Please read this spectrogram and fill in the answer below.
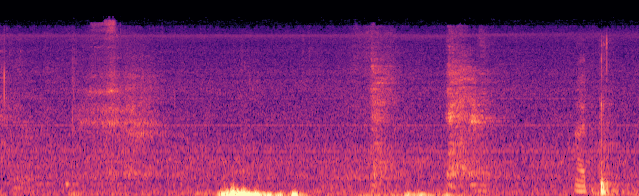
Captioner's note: silence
